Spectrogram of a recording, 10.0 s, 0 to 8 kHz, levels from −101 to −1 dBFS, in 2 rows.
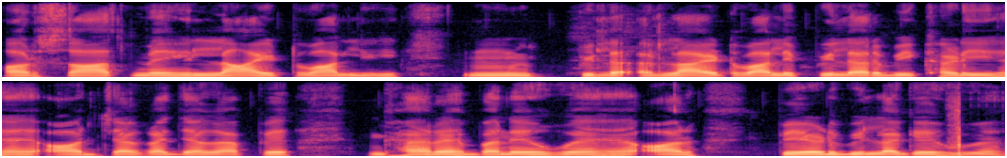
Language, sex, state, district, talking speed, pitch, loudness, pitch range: Hindi, male, Bihar, Gaya, 165 wpm, 115 Hz, -18 LUFS, 110-115 Hz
